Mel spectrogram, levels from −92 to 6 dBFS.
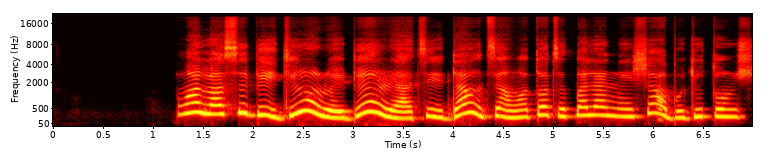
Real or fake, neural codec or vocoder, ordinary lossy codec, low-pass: fake; autoencoder, 48 kHz, 32 numbers a frame, DAC-VAE, trained on Japanese speech; none; none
